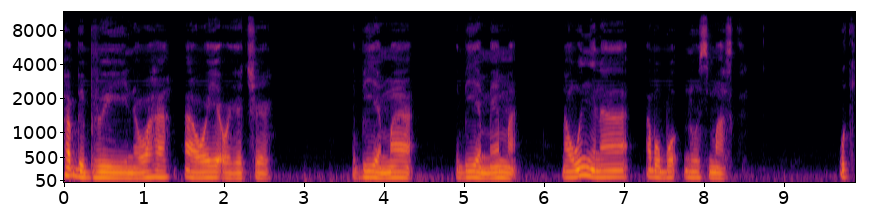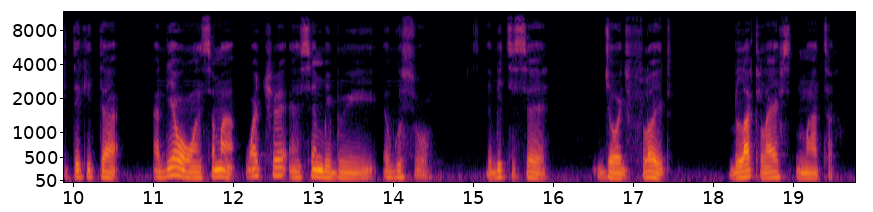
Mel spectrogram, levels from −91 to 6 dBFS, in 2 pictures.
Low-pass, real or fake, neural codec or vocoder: 10.8 kHz; real; none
